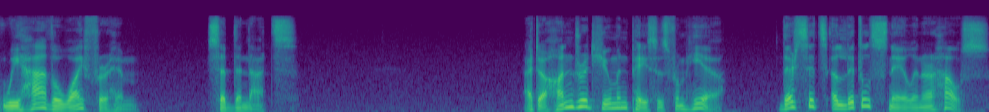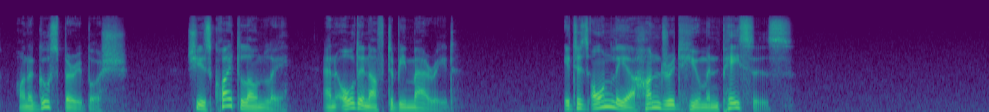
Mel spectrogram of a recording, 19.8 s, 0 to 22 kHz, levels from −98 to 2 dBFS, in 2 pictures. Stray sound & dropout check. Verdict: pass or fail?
pass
